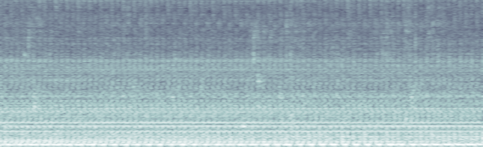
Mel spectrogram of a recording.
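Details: Samsung FlexWash upper washer on Delicates cycle, light load of clothes: steady drum rumble with regular thumping during fast spin, machine shaking, not touching the dryer; banging during spin, cause unclear.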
